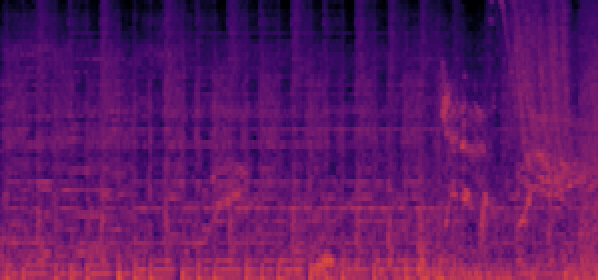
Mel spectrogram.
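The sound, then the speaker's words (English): Loud TV-show explosions as a new Zord robot combination walks through them: a dense run of booming, crashing bursts over a steady pounding rhythm, with swishing whooshes sweeping through near the end and no pause in the noise. “See how I was just walking through all those explosions?”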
